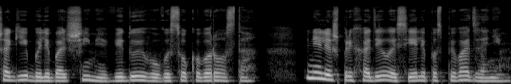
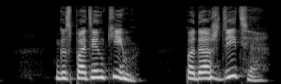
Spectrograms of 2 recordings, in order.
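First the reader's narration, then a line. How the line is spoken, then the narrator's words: Shout. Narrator (Russian): Крикнула я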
